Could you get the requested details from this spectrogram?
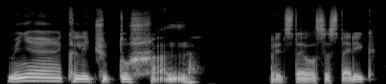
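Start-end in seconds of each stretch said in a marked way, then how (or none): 0.1-2.0 put-on lisping old orc. Old orc introduces himself.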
